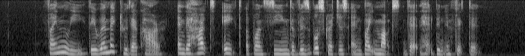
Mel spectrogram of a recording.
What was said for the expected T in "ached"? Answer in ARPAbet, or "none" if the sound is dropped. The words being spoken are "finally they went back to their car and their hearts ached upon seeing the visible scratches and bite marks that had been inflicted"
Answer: T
